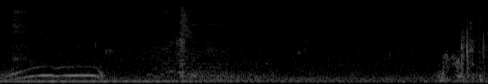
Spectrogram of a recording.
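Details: Domestic cat in a funny pet compilation gives one clear meow about a second long, arching up and then holding its pitch, followed by quiet room noise and a steady low hum.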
